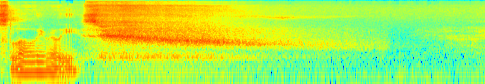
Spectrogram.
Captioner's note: exhaling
